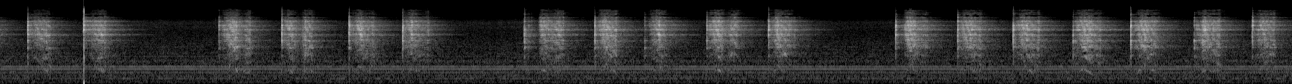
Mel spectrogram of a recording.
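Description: Hand file rasping burrs off the edge of a machined metal part, in regular bursts of short scraping strokes, loud and close, with brief pauses between groups and no talk.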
